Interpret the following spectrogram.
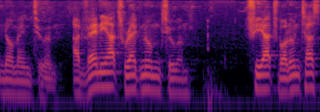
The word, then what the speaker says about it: nomen tuum: You're saying it wrong. Listen. It goes like this. Pater Noster, qui es in celis, sanctificetur nomen tuum.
